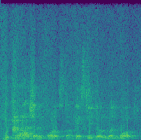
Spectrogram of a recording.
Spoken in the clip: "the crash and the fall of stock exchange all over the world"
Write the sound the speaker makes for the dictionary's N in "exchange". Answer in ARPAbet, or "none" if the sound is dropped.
none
